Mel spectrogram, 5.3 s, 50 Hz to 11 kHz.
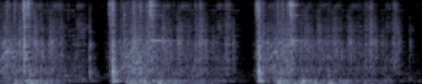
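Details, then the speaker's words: Old heavy Honda generator, barn find stored about 20 years, on choke: three rough recoil pulls each catch briefly with a ragged burst then die; spark present, owner suspects carb issue from long storage. "Trying. She's trying. I think that's safe to say we've got a spark."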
